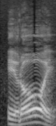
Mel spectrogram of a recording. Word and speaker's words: herói: ser um ditongo e olha a pronúncia herói a não ser oi não é hoje pronúncia Oi então nós temos ali um ditongo aberto Oi posição na última sílaba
